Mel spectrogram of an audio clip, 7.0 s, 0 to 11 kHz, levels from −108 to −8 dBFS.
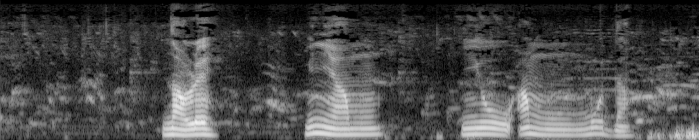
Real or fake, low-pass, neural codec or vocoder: real; 9.9 kHz; none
